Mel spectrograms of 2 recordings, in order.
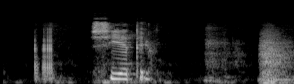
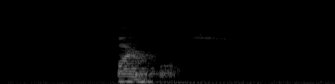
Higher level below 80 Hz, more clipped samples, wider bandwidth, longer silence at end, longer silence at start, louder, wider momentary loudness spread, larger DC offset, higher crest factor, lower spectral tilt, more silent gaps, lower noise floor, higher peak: first, -40 dBFS vs -72 dBFS; neither; about the same, 9.6 kHz vs 8.8 kHz; second, 0 s vs 0.4 s; second, 0.35 s vs 1.15 s; first, -21 LUFS vs -46 LUFS; first, 23 LU vs 19 LU; neither; about the same, 20 dB vs 22 dB; second, -3 dB/octave vs -6.5 dB/octave; neither; second, -41 dBFS vs -73 dBFS; first, -4 dBFS vs -28 dBFS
